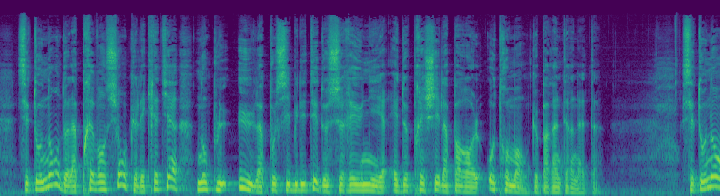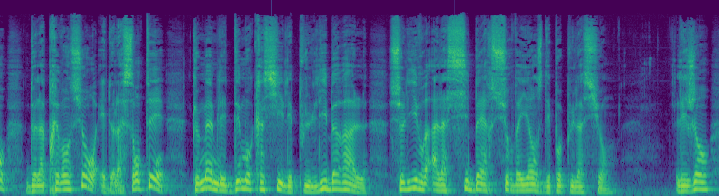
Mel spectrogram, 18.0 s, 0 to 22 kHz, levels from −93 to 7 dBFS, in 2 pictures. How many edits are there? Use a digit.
0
